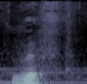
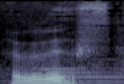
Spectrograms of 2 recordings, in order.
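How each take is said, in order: First: The vowel is short, like in 'cup'. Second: The vowel is a long 'oo' sound. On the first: "That's R-U-F, or R-U-F-F"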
